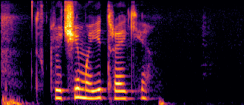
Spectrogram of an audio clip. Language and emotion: Russian, neutral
